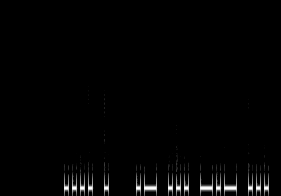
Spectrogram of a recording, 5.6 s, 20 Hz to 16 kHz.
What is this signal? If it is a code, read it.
Morse code, heard as a keyed tone, about 15 wpm, 700 Hz. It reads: HE ASKS
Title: Easy Phrases 15wpm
